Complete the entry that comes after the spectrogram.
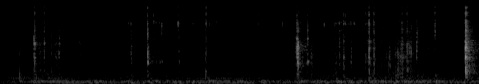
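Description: A metal blade shaves long strips off the edge of a solid, dry brown laundry soap block. Irregular, crisp scraping strokes sound bright and dry against a faint low hum, with the loudest, sharpest stroke at the very end.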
